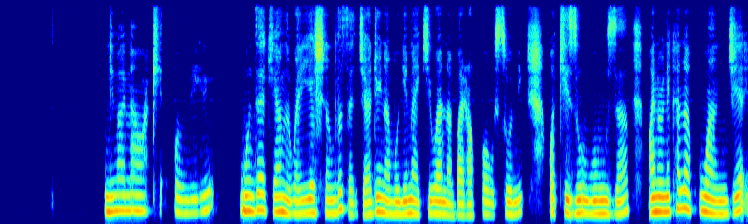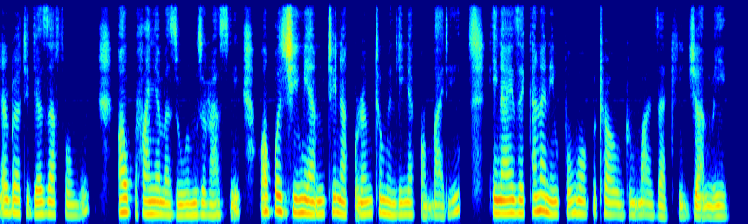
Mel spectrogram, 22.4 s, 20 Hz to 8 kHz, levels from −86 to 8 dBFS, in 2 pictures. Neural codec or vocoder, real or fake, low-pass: codec, 16 kHz, 0.5 kbps, FunCodec, trained on LibriTTS, 25 frames a second; fake; 7.2 kHz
